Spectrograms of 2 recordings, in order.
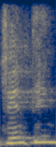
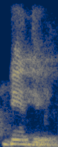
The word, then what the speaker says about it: Ginting: Is it Genting or Ginting? Your surname? Whichever, I think there is not real, just Ginting, I guess. Ginting. Okay. Just to pronounce it correctly. It's fine either way.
